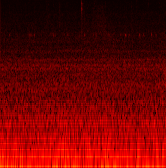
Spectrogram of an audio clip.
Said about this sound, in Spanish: Ah, mira qué diferencia, camión. Hombre, carnal.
